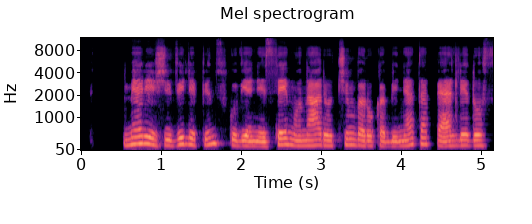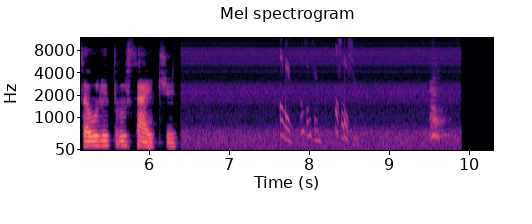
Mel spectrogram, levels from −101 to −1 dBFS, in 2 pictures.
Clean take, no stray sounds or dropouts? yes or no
no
